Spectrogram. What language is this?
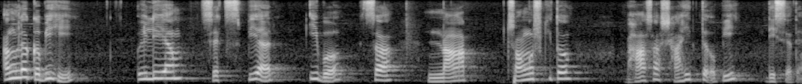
Sanskrit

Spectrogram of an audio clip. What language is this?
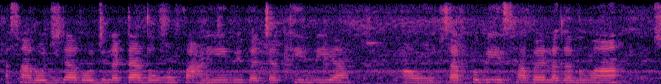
Sindhi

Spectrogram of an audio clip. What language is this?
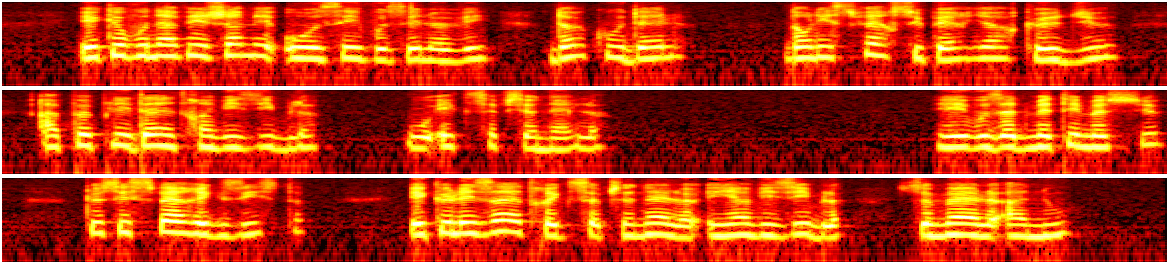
French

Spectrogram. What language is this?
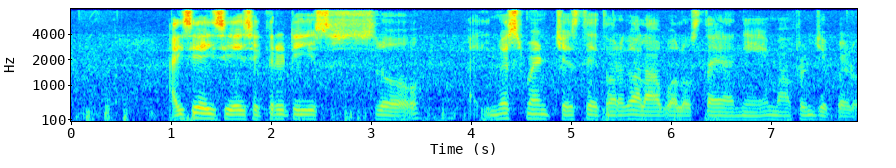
Telugu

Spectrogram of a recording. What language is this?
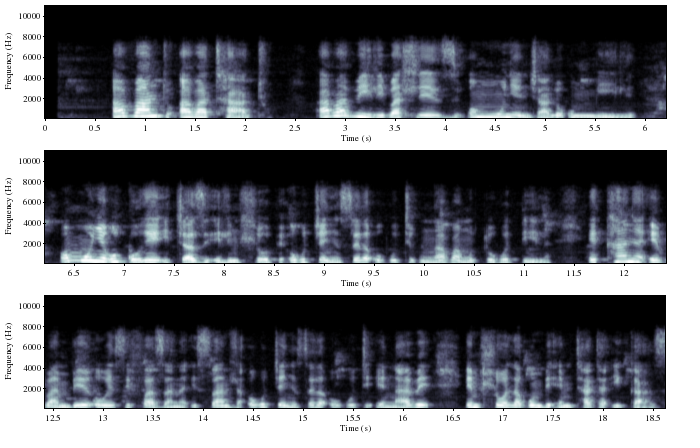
North Ndebele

